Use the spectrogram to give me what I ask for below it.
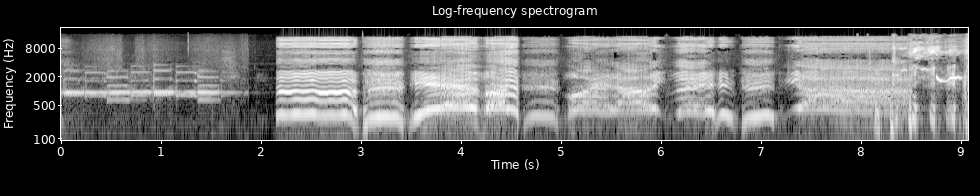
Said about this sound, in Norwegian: De er så bra, de skrikene der. Som er alle varianter av headcrabs og headcrab-zombier fra Half-Life-serien.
